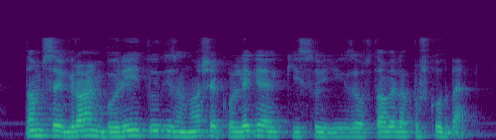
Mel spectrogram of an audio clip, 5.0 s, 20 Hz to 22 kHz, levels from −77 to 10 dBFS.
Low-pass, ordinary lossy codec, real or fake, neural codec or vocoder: 7.2 kHz; AAC, 32 kbps; real; none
